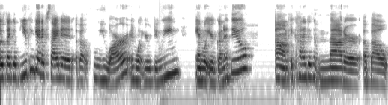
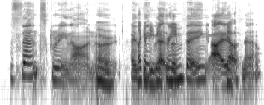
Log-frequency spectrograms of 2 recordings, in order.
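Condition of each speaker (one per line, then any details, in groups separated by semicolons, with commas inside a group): No condition
Cerebral palsy; from birth, affects walking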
